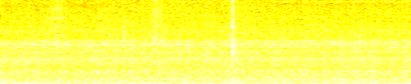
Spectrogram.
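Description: Engine of a manual-transmission Kia light truck running at low revs, a steady low rumble heard inside the cab, while the learner brings the clutch up toward the half-clutch point for a hill start.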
